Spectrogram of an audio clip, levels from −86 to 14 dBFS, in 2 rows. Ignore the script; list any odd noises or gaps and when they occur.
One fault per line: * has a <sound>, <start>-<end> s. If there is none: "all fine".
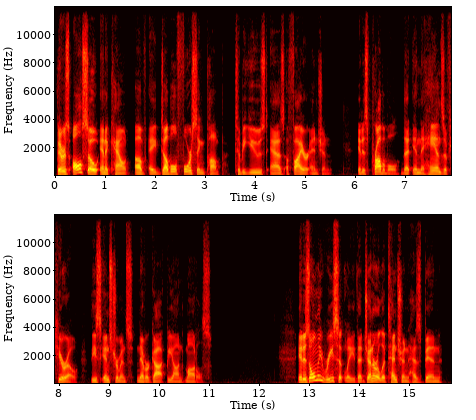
all fine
